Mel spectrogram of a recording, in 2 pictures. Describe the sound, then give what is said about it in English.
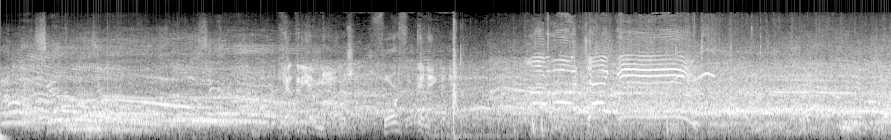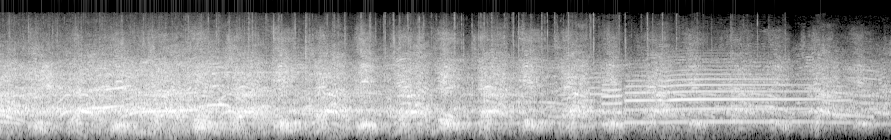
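A large stadium crowd of Montrealers roars and cheers steadily at a Montreal Royals baseball game as Jackie Robinson comes up to bat, loud and dense, with individual shouts and whistles rising out of the sustained din. “Record numbers of cheering Montrealers helped Jackie Robinson break baseball's color bar that year.”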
